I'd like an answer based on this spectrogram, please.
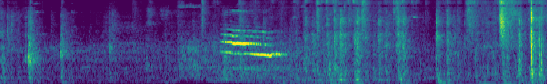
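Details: Rescued kittens, tiny and fading, found leaning on one another on a road home after a funeral; a single thin meow slides downward midway, framed by indoor rustles and taps.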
